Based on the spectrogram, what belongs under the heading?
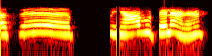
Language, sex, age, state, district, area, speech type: Dogri, female, 30-45, Jammu and Kashmir, Reasi, rural, conversation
